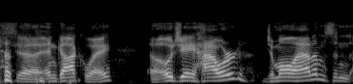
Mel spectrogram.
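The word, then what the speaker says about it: Ngakoue: Okay, it's spelled Nagkui, but Ngakwe.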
